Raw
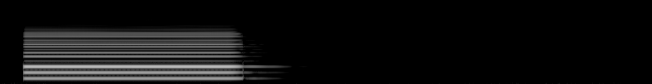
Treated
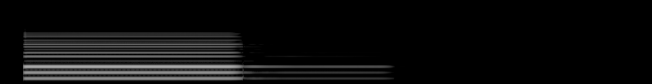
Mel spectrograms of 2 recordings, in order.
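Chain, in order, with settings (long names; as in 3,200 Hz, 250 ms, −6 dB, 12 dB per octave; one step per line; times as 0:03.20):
slap from a distant wall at 260 metres, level −26 dB
treble cut that deepens with the level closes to 2,900 Hz, closed at −21.5 dBFS
level −4.5 dB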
